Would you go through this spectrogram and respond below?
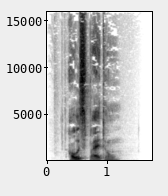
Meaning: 1. expansion 2. spread (of something)
- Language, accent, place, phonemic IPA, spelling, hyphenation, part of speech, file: German, Germany, Berlin, /ˈaʊ̯sˌbʁaɪ̯tʊŋ/, Ausbreitung, Aus‧brei‧tung, noun, De-Ausbreitung.ogg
